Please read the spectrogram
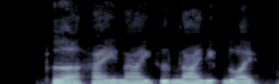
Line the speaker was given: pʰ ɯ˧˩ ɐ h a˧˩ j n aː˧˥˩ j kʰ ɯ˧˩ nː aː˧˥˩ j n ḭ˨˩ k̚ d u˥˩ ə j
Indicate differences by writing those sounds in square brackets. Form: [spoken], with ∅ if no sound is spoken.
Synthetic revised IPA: pʰ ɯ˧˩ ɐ h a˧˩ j n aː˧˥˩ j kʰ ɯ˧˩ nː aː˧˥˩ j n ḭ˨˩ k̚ d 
